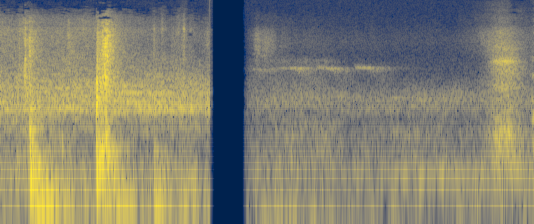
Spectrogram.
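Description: Two dull thuds about half a second apart. Then the sound drops out and returns as faint garage room tone with a thin high whistle.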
